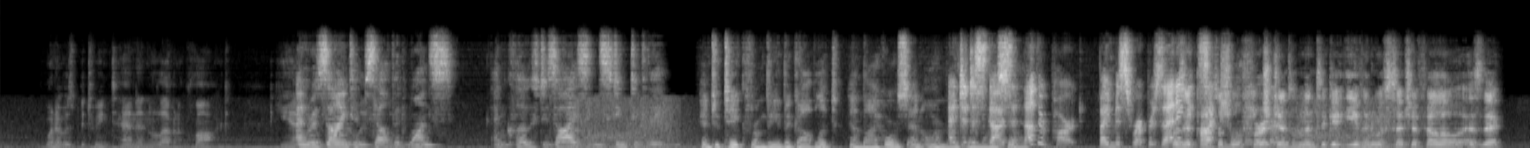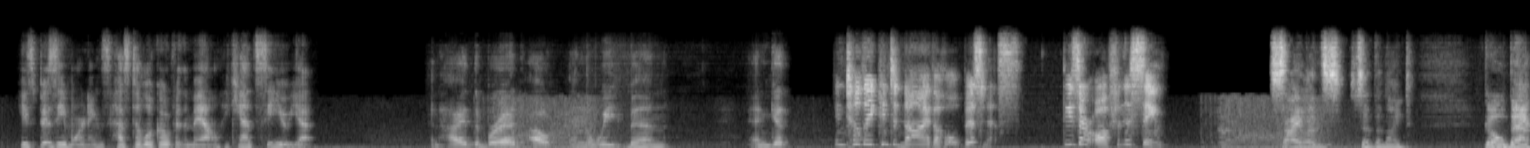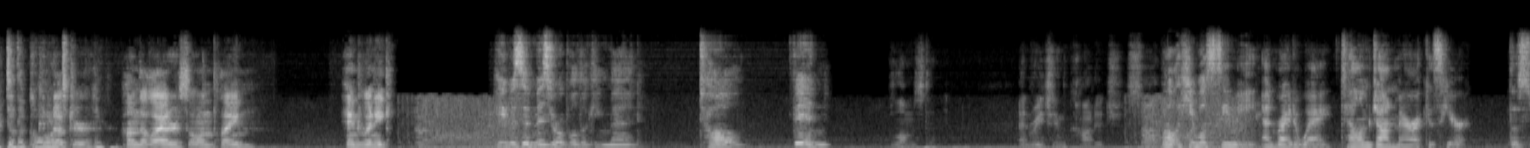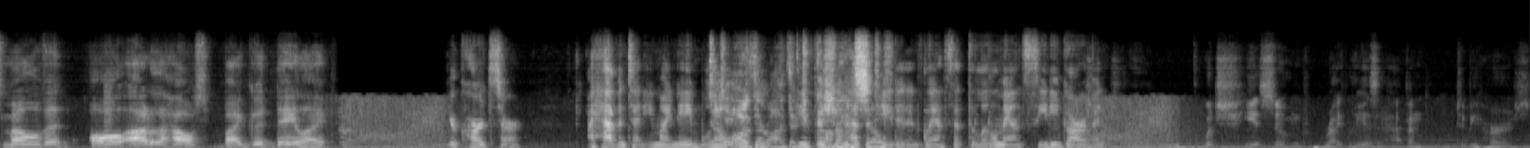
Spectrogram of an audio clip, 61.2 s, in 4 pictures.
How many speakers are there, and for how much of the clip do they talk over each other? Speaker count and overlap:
7, about 12%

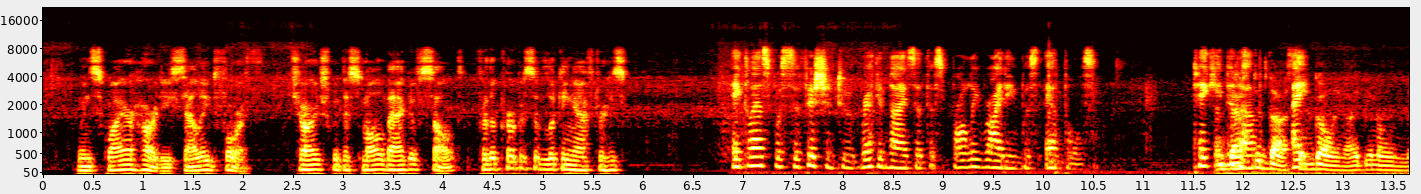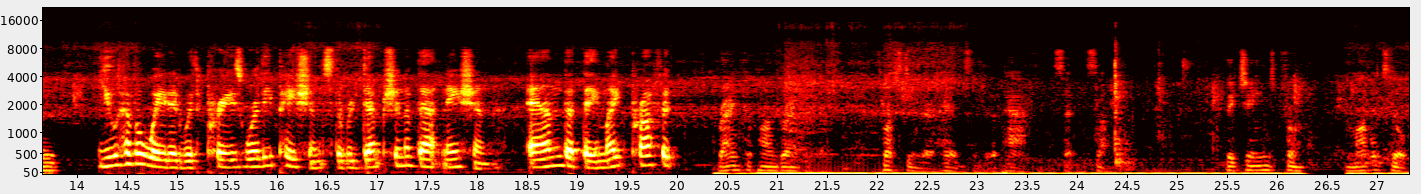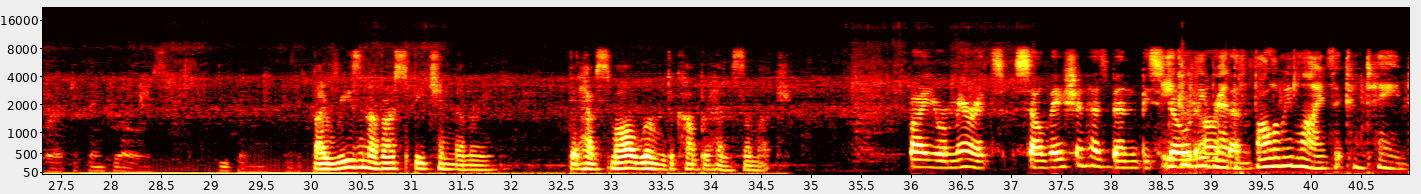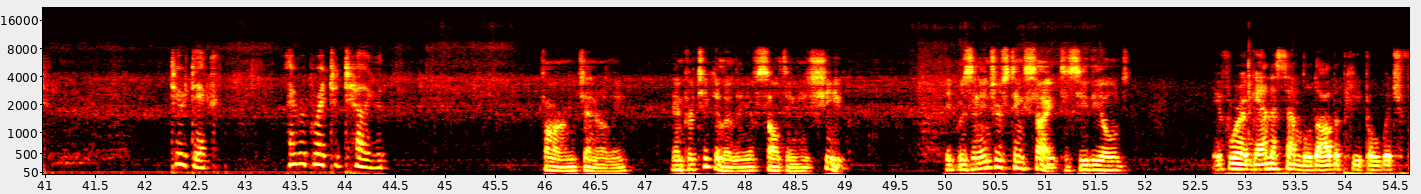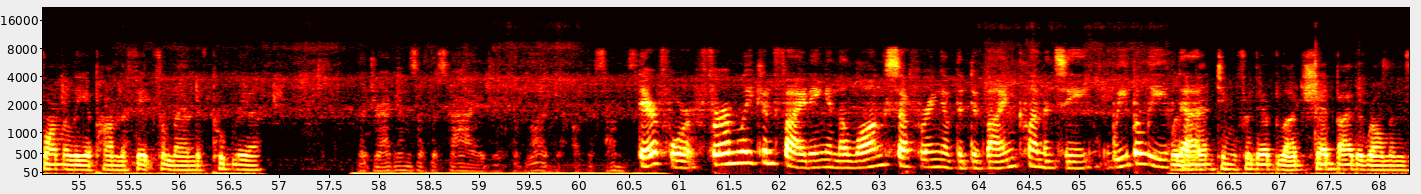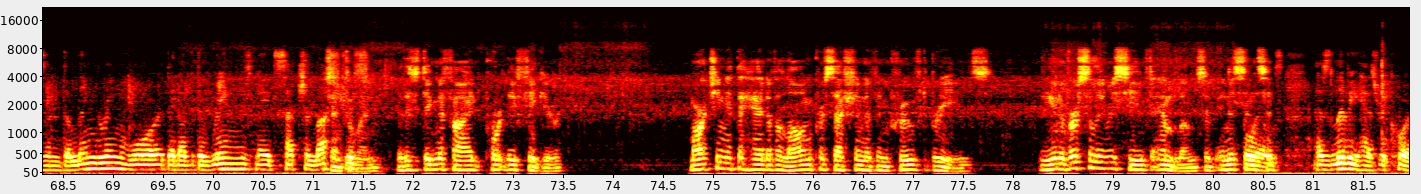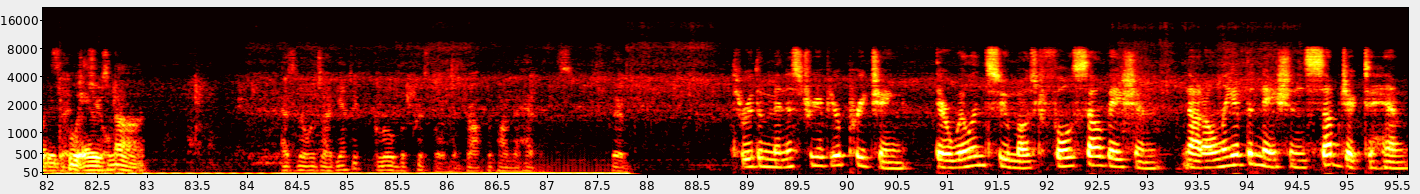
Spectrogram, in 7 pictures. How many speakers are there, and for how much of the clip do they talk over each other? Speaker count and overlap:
5, about 6%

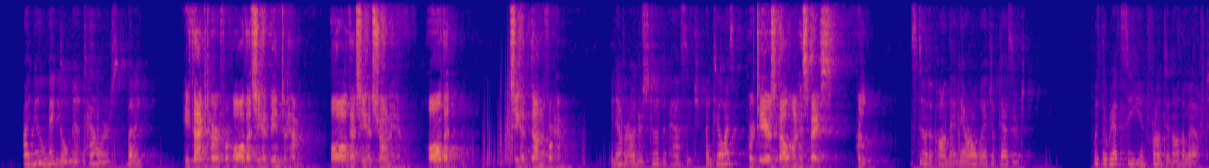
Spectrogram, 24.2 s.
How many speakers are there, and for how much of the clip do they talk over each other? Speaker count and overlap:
2, no overlap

